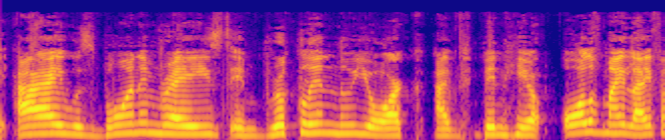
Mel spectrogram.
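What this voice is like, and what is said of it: New York accent. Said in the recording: “a little bit of a New York accent”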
